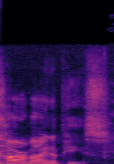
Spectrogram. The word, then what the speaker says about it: Carmine Appice: Carmine Appice.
